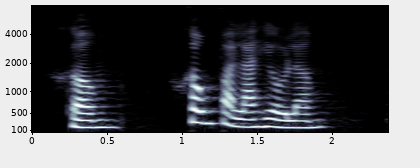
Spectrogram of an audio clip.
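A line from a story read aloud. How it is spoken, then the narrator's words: Interrupting, very serious. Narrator (Vietnamese): Bạch Diệc Phi ngắt lời Mã An, nói bằng giọng cực kỳ nghiêm túc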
